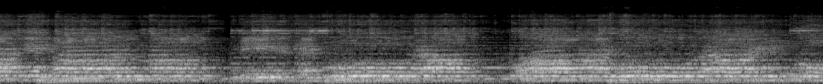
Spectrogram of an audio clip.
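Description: A choir singing gozos, a Spanish devotional hymn, with a plucked-string ensemble accompanying. The sung phrases break briefly about two and five seconds in.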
